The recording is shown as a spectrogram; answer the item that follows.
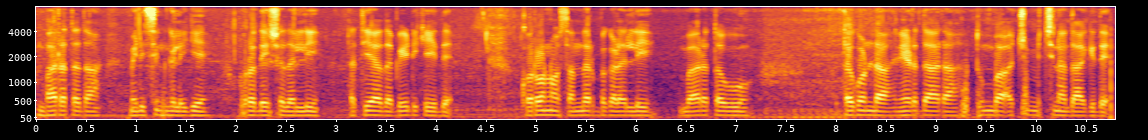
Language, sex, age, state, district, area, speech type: Kannada, male, 30-45, Karnataka, Udupi, rural, spontaneous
